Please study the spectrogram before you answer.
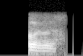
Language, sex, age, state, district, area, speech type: Manipuri, male, 30-45, Manipur, Churachandpur, rural, conversation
